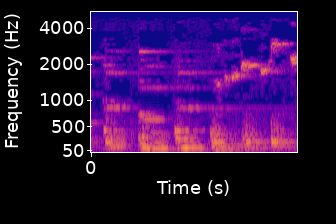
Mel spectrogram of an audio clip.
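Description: A bright, clear whistled melody glides between several pitches over a steady, rhythmic instrumental accompaniment of repeated chords. No one speaks.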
